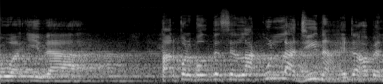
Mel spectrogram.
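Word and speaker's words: وإذا: যেমন এই যে পড়লো ওয়া ইজা লাকুল্লাযিনা, এই যে ওয়া ইজা পড়লো বাংলা উচ্চারণ, কিন্তু এখানে আলেমরা আছেন, শব্দটা হলো জাল, নরম হয় তাই না, জিহ্বার আগা দাঁতের আগায় লাগে, এটা হবে ওয়া ইদা।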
